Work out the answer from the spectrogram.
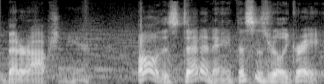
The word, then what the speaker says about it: Dedenne: Oh, this Dedenne, this is really great. Or Dedenne. Dedenne, that's right.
